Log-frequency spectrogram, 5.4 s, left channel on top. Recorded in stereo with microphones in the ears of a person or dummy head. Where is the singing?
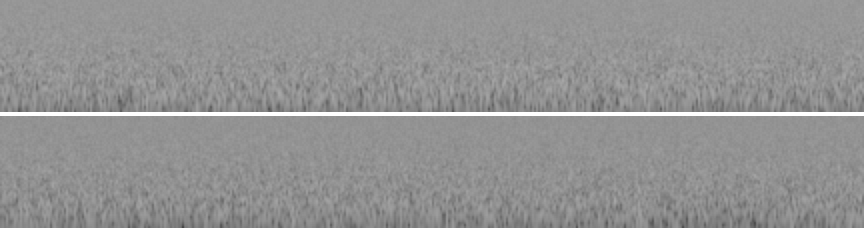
No singing in this recording.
